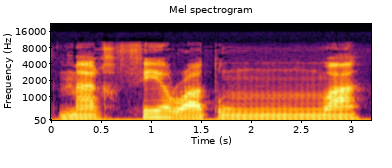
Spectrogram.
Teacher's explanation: we drop the nun sakin in the dhammatain and we read the waw as if it's got a shadda, and we do ghunna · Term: idgham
